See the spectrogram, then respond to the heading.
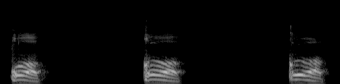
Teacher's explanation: कॉफ जब आप बोल रहे हैं आप, तो आप जो अंदर जो तारक है, छोटी जो जुबान है, उसको आपको वाइब्रेट करना पड़ेगा। ये पूरा हलक को आप वाइब्रेट करना पड़ेगा आपको, इसकी वजह से कॉफ निकलेगा।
